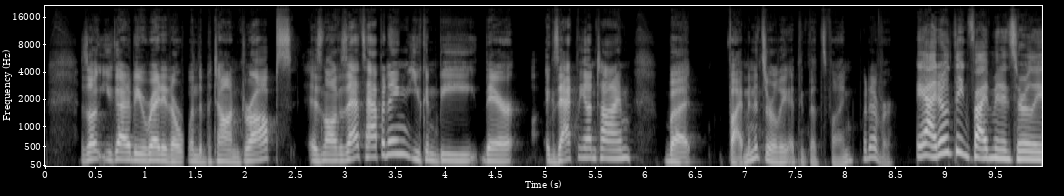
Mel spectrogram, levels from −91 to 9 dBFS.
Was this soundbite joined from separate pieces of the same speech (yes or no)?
yes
